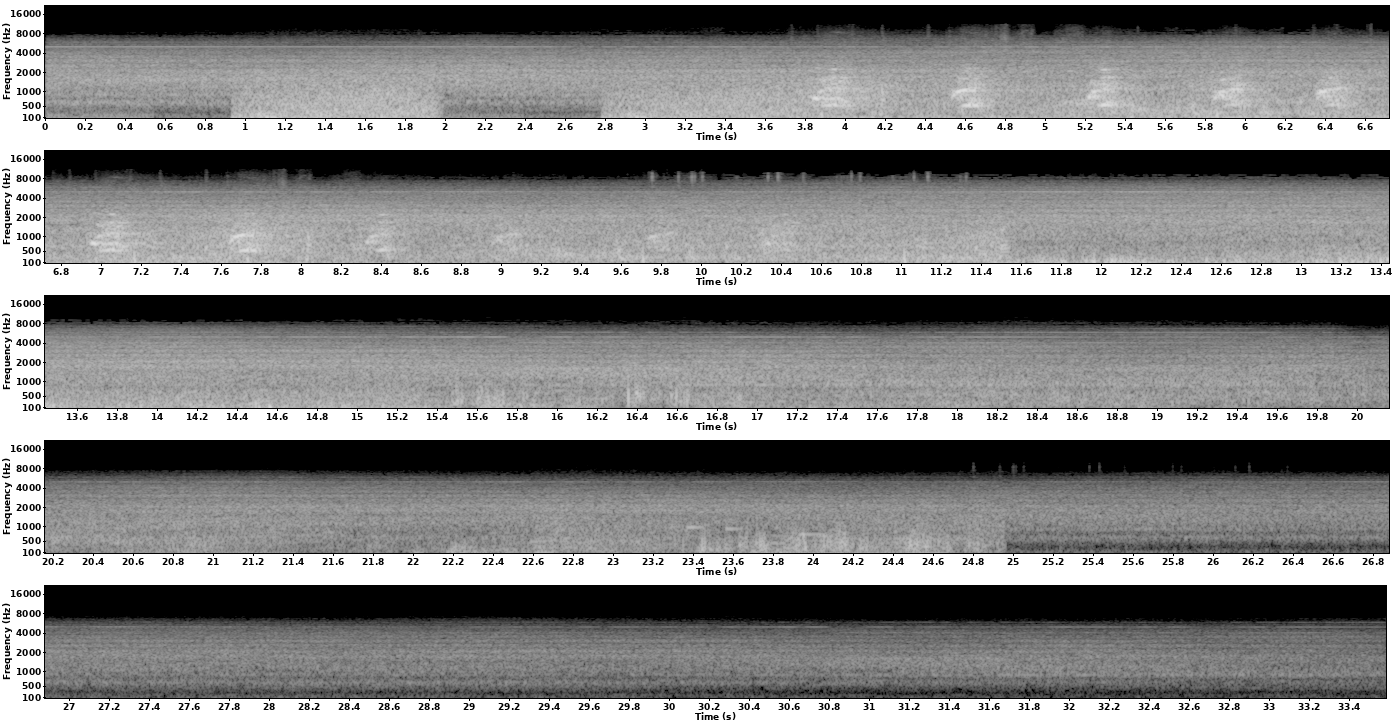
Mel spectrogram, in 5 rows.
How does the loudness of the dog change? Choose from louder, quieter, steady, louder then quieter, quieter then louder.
quieter.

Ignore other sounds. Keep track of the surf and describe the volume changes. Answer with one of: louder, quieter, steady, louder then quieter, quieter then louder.
quieter.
